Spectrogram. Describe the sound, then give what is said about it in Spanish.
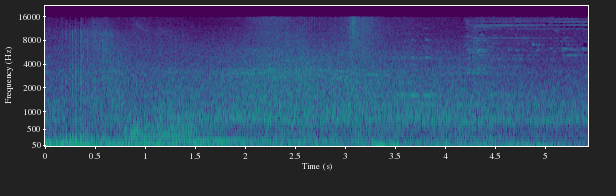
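Engines of drag racing cars and a motorcycle in a racing video game trailer make a dense, continuous roar that stays loud and steady throughout, easing slightly at the very end. “Es un tráiler normal, bueno, con carreras de drags. Ahora aparece la moto.”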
